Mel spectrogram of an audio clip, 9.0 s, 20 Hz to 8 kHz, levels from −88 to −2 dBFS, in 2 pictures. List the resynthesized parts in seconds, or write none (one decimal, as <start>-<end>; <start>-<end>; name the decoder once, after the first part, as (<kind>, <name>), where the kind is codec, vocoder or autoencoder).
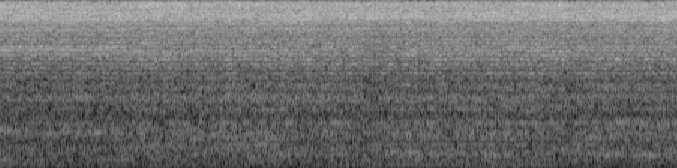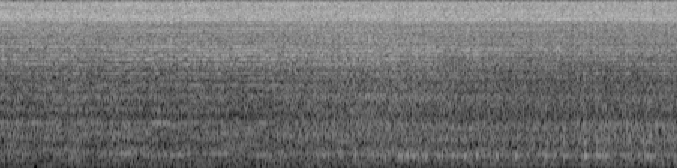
none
